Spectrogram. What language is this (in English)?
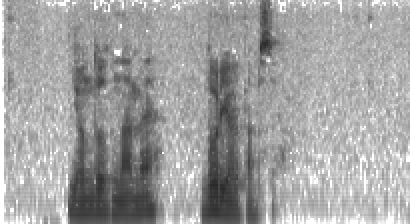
Bashkir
